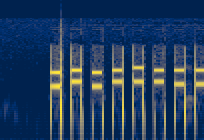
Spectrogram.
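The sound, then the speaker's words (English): A rapid string of eight telephone touch-tone beeps, each a short, loud dual-pitched tone in an even, quick rhythm, as if a number is being dialed. No one speaks. “Oh, anyway, I just heard a whole bunch of beeps.”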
